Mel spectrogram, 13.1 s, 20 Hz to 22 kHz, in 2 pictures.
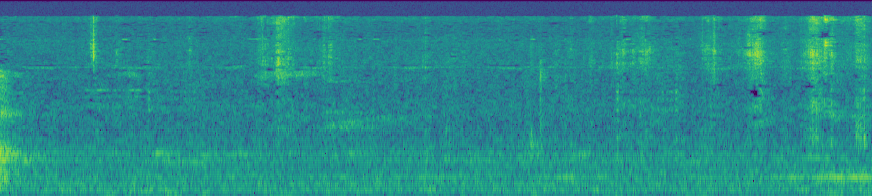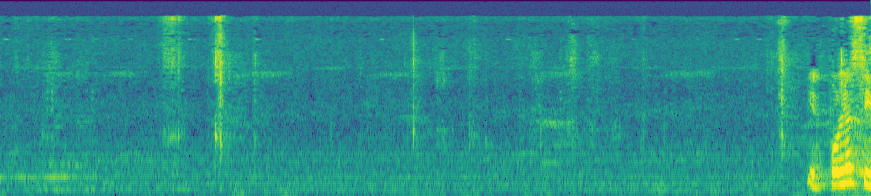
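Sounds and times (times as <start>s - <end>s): scissors snipping leaf: 7.8s - 8.5s.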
